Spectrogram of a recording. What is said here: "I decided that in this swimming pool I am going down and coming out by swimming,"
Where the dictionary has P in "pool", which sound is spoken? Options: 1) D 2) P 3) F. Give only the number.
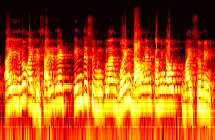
3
